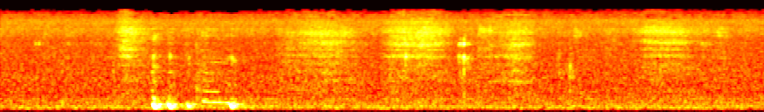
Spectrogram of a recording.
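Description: A man tasting a mouthful of food: a few short hummed "mmm" sounds about a second and a half in, then breaths through the nose while he chews.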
